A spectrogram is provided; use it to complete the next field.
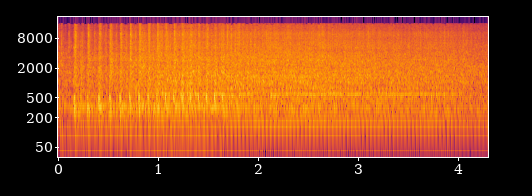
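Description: A lawnmower engine chugs with a rapid, pulsing rhythm for a moment, then settles into a steady, droning hum, fairly loud and close, with no one talking.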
